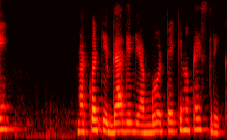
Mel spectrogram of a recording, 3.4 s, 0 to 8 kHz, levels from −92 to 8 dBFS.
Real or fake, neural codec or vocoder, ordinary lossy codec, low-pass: fake; codec, 16 kHz, 2 kbps, X-Codec, HuBERT features, trained on general audio; none; none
